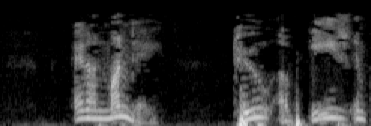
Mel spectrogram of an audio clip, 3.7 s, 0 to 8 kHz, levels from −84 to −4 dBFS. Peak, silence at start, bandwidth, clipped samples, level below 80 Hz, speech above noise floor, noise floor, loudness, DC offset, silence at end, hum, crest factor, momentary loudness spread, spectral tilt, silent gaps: -8 dBFS; 0.75 s; 5.8 kHz; under 0.1%; -32 dBFS; 41 dB; -65 dBFS; -26 LUFS; under 0.1%; 0.05 s; none; 18 dB; 11 LU; -11.5 dB/octave; none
